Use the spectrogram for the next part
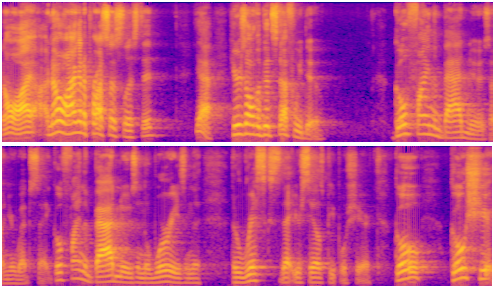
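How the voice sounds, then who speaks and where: A man hosting a casual business podcast from a new studio, animated and joking, with mild swearing. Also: mid-range voice, creaky. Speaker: podcast host. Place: newly built indoor studio.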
